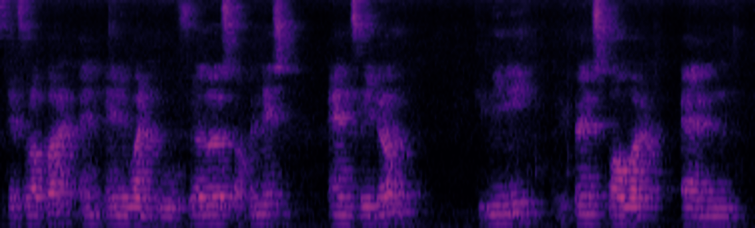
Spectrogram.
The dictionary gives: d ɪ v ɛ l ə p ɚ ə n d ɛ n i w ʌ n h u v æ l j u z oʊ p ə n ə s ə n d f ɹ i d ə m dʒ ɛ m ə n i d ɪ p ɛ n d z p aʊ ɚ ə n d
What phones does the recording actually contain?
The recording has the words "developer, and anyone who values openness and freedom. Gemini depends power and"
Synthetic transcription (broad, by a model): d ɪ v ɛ l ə p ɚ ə n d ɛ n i w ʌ n h u f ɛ l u s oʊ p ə n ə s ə n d f ɹ i d ə m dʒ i m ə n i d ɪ p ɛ n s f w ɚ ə n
